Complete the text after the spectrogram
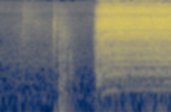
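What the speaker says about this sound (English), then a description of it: "First we need to drill some pilot holes in these end bits that the screw's going to go through" A cordless drill bores pilot holes into wooden end pieces for a model train layout baseboard, a couple of soft knocks and then the motor spinning up into a steady, fairly close whine.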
